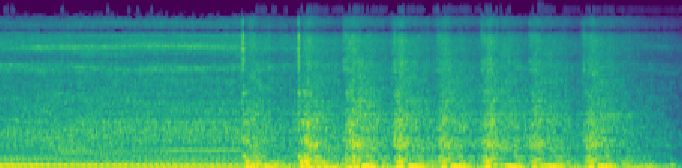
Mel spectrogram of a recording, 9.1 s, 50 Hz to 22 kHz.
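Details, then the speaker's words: Toyota KE30 Corolla with a 7KE engine, started with the modified air filter fitted; catches and settles to a steady idle, then several quick throttle blips rise and fall cleanly, sounding eager: normal start and revving. "She sounds like she wants to go."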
